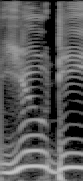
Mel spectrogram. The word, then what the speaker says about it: Udemy: into there's a website it's called you dimming it's spelled u-d-e-m-y right it's called udemy i'll show it to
